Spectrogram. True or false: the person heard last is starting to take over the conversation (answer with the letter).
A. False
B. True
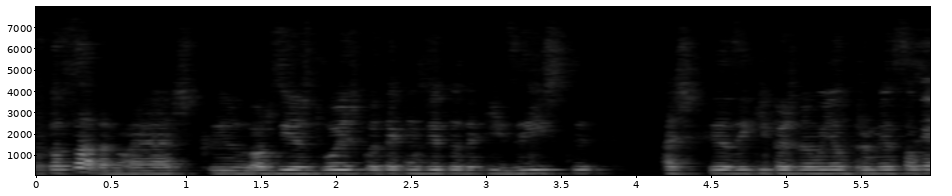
B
